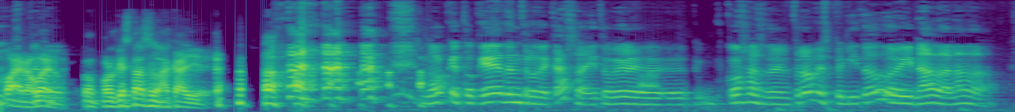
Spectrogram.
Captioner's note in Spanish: risas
